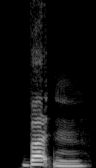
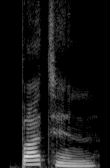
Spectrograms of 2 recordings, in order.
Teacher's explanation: pronunciada con la T glotal y sin ella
